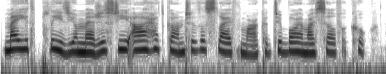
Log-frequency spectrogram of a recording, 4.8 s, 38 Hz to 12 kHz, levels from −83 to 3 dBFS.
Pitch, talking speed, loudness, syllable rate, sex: 225 Hz, 210 wpm, -17 LUFS, 5.0 syllables/s, female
